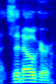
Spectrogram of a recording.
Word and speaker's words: Zinogre: another 20th anniversary one another re-release of the Zinogre is that how we're pronouncing it yeah Zinogre yeah that's right um this thing I love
